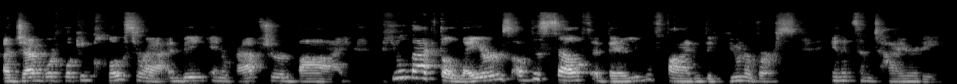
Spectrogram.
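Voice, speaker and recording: A young woman hosting a casual tarot reading, chatting in an animated, slangy, teasing and emphatic way. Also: low-pitched, moderate pace, roomy sound, low-quality recording. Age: young adult. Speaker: host and tarot reader.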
